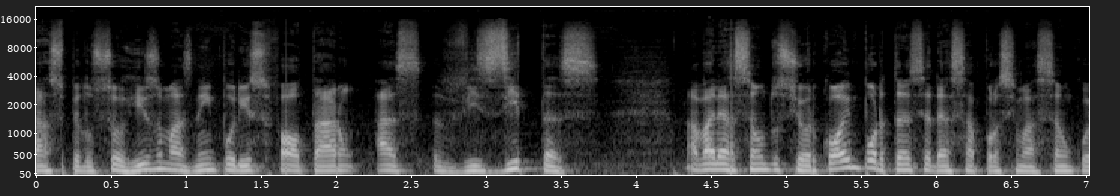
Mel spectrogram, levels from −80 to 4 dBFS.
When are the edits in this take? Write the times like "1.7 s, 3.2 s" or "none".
none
